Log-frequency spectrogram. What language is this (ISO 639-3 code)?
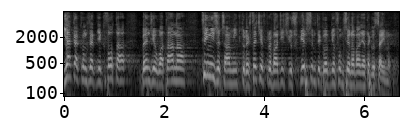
pol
